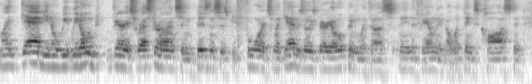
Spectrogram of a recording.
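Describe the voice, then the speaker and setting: Speaking at a moderate pace, a man has a plain, everyday voice pitched fairly low. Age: 50s. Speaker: economics academic and author. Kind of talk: personal storytelling to camera. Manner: casual, conversational.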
